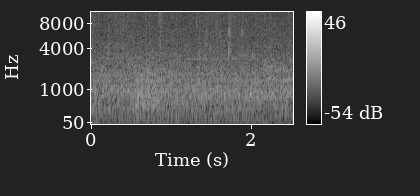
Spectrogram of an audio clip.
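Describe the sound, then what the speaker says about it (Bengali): Rain falls steadily in a dense, even hiss, close and unbroken, with no voices. "এই সময় বৃষ্টি।"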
